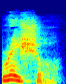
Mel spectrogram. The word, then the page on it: racial: British English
